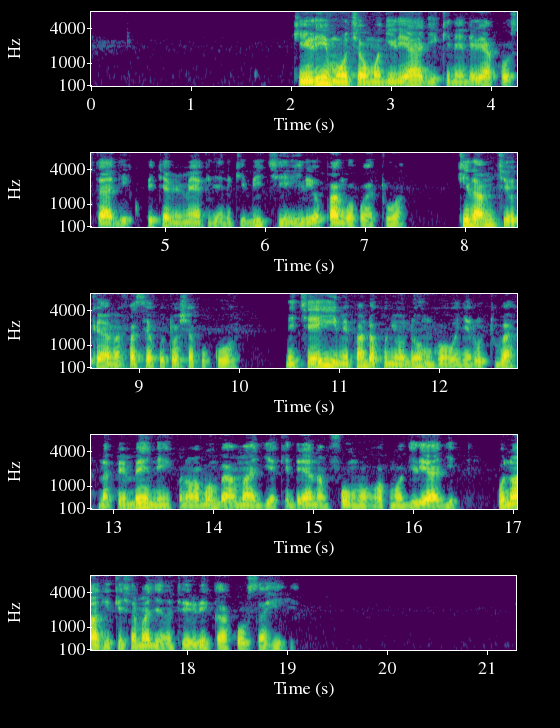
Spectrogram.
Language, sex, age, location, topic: Swahili, male, 25-35, Dar es Salaam, agriculture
